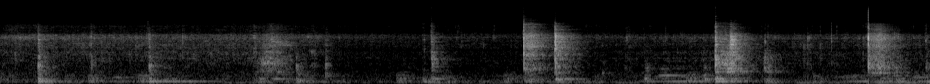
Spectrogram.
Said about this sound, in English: So I'll continue to stir it.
